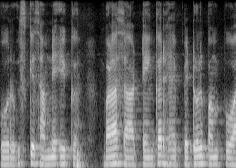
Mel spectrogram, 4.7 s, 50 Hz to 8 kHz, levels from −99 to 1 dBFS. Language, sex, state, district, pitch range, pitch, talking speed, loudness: Hindi, male, Jharkhand, Palamu, 120-130 Hz, 125 Hz, 140 wpm, -19 LUFS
